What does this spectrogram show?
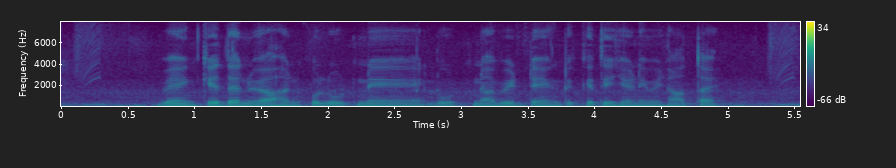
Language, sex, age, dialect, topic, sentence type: Hindi, male, 25-30, Marwari Dhudhari, banking, statement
